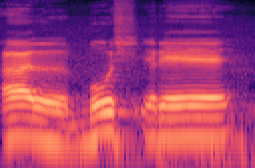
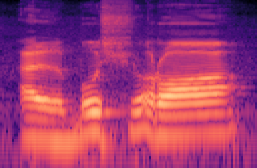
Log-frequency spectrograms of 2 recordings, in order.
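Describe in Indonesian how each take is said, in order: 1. Vokal akhir condong ke e. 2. Vokal akhir adalah a terbuka.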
